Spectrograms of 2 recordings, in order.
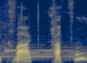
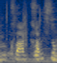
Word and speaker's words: Quarkkrapfen: Ja, heißt es Quarkkrapfen? Ja, Vorsicht, das habe ich so gut ausgesprochen? Quarkkrapfen hast du super ausgesprochen. Am besten geht es auszusprechen, wenn du den in den Mund steckst und dann nochmal Quarkkrapfen sagst.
